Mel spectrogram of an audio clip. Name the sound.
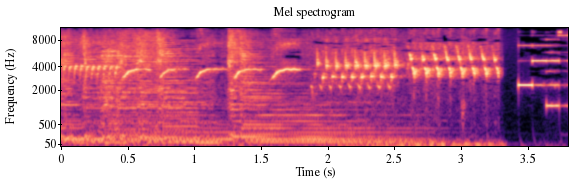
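canary singing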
